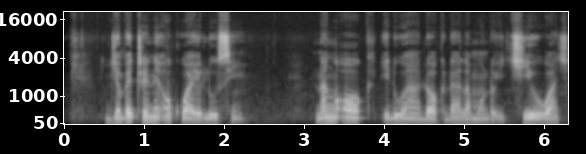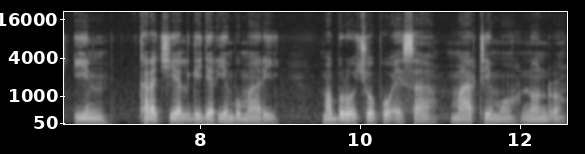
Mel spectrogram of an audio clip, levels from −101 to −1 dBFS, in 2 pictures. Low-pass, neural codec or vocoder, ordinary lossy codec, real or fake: none; none; none; real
